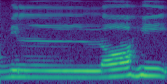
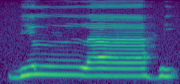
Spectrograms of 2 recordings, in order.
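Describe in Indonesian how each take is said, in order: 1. Huruf l-nya tebal, dengan vokal 'o'. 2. Huruf l-nya tipis, dengan vokal 'a'. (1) "Bukannya billohi, bukan" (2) "Maka kita membacanya billahi"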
